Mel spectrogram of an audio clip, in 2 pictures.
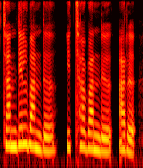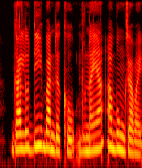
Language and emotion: Bodo, neutral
